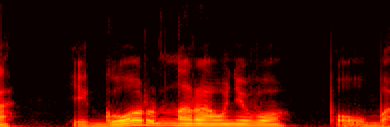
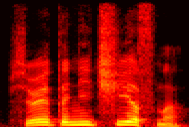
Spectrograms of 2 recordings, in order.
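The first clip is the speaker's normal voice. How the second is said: high, loud, upset protest; indignant girl's raised-voice outcry; angry, near tears; 11 semitones higher, 8 dB louder than usual. A narrator's reading. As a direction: protest the injustice while holding back angry tears. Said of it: "стараясь не заплакать от злости".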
